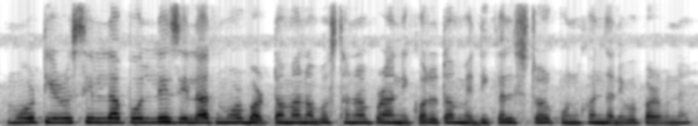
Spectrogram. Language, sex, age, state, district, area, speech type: Assamese, female, 18-30, Assam, Nagaon, rural, read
